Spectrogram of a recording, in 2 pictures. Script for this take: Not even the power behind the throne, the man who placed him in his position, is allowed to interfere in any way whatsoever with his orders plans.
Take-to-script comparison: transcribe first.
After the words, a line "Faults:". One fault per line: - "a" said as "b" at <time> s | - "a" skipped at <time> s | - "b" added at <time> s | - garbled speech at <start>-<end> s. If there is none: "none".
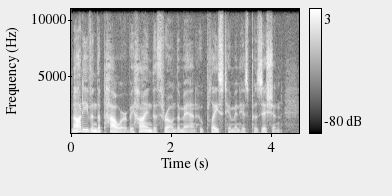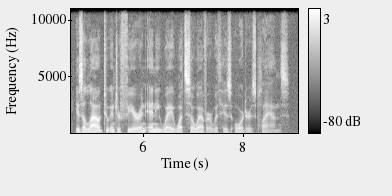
Not even the power behind the throne, the man who placed him in his position, is allowed to interfere in any way whatsoever with his orders plans.
Faults:
none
